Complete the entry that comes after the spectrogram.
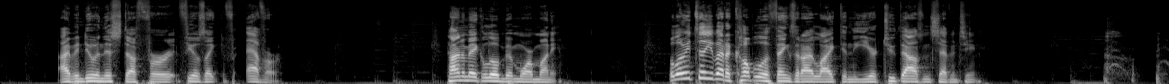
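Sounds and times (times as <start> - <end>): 
speech: 0.6 - 2.9, 4.5 - 5.7, 6.7 - 9.9
person coughing and clearing their throat: 11.1 - 11.6.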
